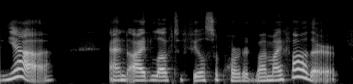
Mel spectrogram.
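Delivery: plain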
